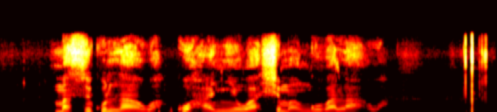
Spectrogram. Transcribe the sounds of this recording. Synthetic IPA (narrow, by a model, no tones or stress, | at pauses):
masikulawakuɦaɲiwaʃimaŋɡuβalaːwa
